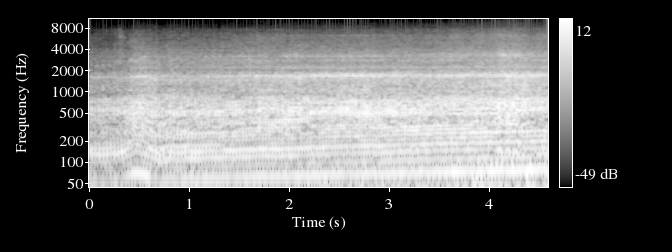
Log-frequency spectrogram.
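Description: Motorcycle engine running under way, growing gradually louder as the bike picks up speed.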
